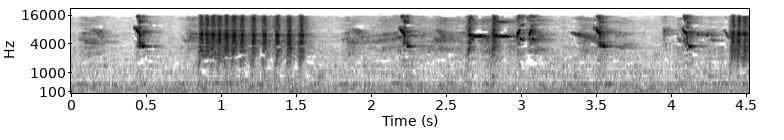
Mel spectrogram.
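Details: Captive cucak cungkok bulbul in continuous song, one harsh buzzy burst followed by a run of clear, sharp, high whistled notes.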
